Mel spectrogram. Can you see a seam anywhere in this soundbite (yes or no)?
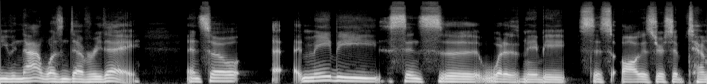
no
